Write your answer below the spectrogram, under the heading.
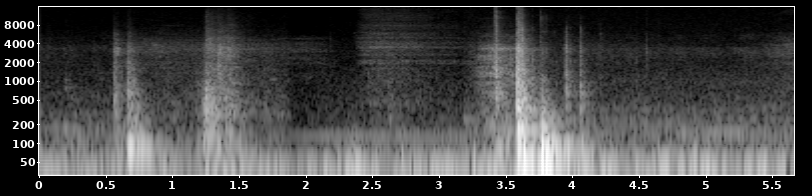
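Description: A door shutting with a heavy thump about three and a half seconds in, the loudest sound here; two lighter knocks come before it.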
